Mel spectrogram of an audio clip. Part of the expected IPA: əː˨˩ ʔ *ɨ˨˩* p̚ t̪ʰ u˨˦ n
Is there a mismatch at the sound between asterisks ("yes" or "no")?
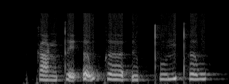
no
